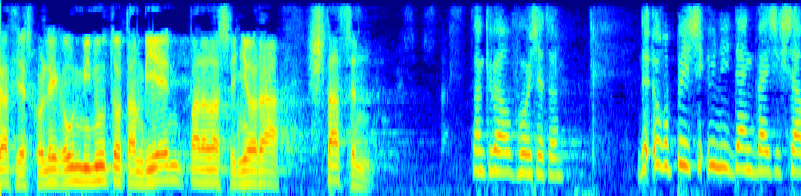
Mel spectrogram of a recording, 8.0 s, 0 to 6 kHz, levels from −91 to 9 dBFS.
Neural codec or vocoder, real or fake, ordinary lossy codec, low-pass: none; real; AAC, 48 kbps; 5.4 kHz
